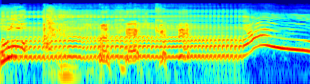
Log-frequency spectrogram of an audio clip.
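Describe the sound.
A person vocally imitates a dog barking with a loud, strained voiced sound, held for a couple of seconds and ending in a sharp upward yelp.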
